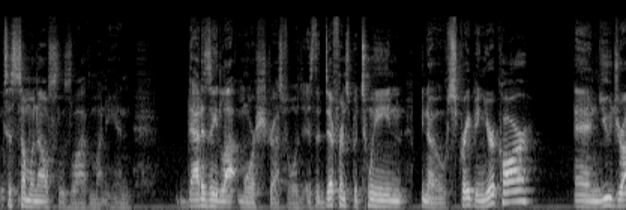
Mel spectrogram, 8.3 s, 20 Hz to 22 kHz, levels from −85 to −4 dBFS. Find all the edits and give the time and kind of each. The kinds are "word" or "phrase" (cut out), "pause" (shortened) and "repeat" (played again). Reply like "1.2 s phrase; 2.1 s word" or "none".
5.5 s pause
